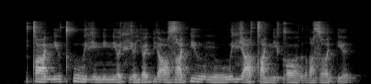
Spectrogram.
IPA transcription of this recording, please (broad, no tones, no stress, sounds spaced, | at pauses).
tˤ uː mʲ u t̪ʰ uː vʲ ɔ mʲ u mʲ ɔ fʲ ɔ j œ bʲ ɔː zˤ ə pʲ uː n̪ uː vʲ ɛː tˤ ɛ mʲ ə ɡ ɔː r ə zˤ y pʲ ə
